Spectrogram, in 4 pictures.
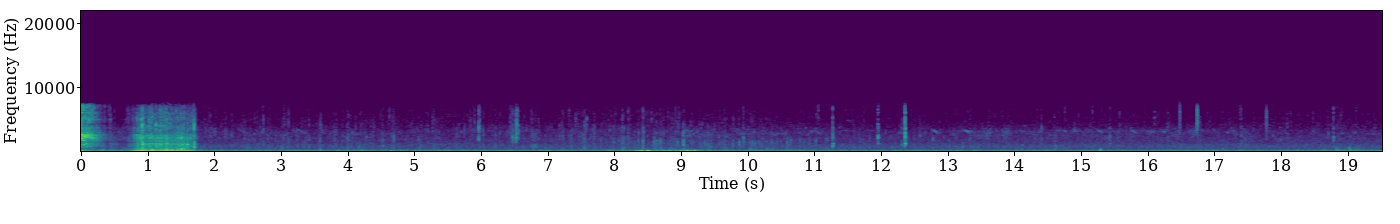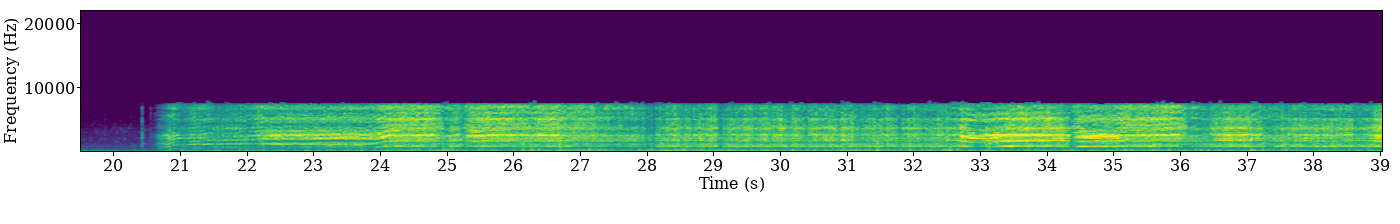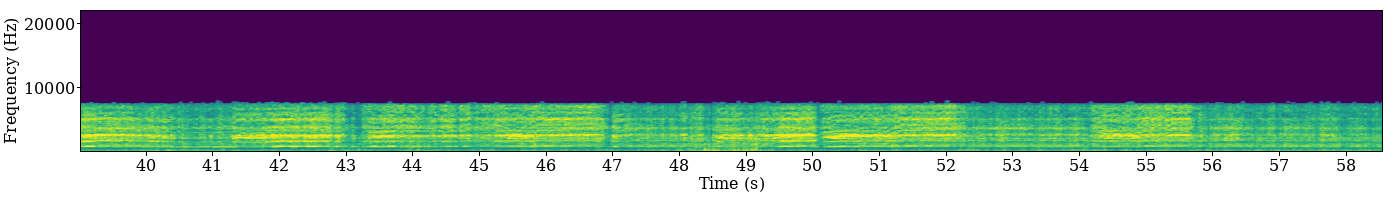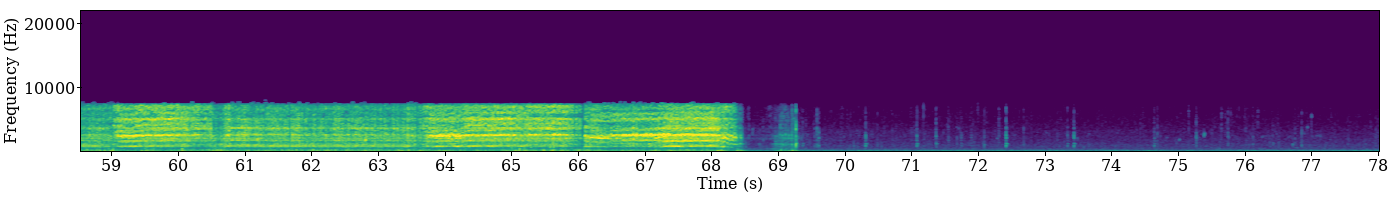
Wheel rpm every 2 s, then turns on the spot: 30, 0, 0, 0, 0, 0, 0, 0, 0, 0, 80, 160, 220, 230, 230, 230, 220, 220, 230, 230, 210, 220, 220, 230, 220, 210, 230, 220, 230, 230, 230, 230, 220, 210, 40, 0, 0, 0, 0.
0-2 68-70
